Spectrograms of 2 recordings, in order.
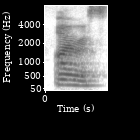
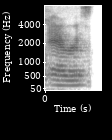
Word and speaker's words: Eris: wobble, the Pluto squares Iris, doesn't it? Or Yes, Eris, however you like to pronounce it.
